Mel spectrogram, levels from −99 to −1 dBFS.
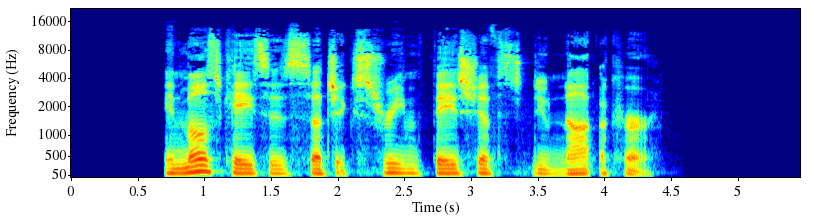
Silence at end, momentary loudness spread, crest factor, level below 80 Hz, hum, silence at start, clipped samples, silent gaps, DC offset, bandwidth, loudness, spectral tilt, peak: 1.1 s; 10 LU; 22 dB; -52 dBFS; none; 0.7 s; under 0.1%; none; under 0.1%; 13.5 kHz; -23 LUFS; -4.5 dB/octave; -4 dBFS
